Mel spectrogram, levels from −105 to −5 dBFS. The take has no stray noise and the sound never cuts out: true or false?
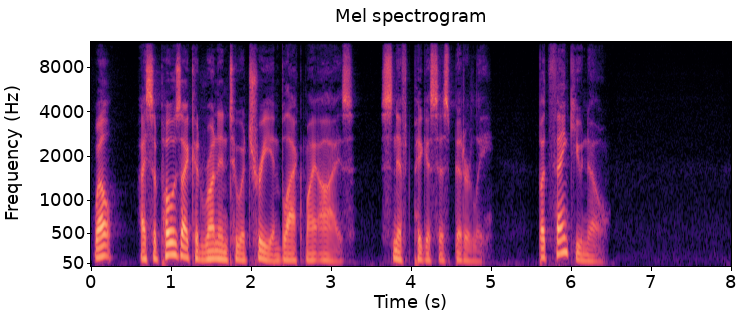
true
